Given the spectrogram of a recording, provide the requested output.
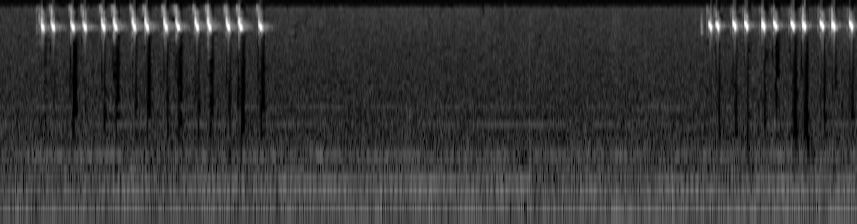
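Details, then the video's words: Spotted-wing hairy cricket song: two bursts of high, rapid, evenly spaced chirping pulses, about fifteen pulses in the first burst, then a pause of roughly three seconds before a second burst begins. "점날개털귀뚜라미, 여러번 듣기, 곤충소리"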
